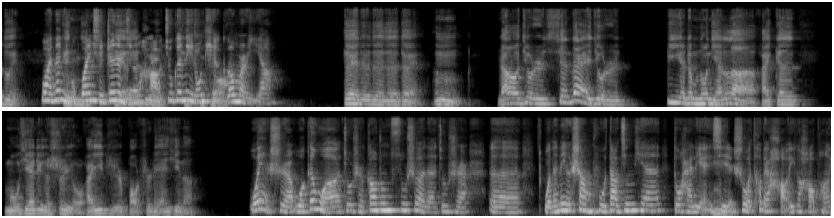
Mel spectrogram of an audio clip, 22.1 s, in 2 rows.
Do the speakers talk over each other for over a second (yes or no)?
yes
